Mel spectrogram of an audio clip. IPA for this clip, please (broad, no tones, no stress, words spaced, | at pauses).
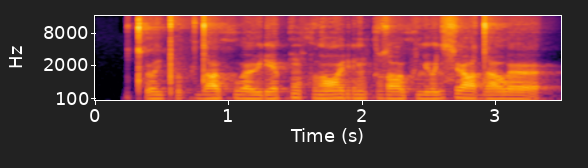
tʼɵi̯pʼɵkʷdˤøy̯ xʷœːy̯ɾʲɛkʷœ̃xʷ ðˤõy̯rĩkʷ zˤøːxʷlʲolʲsøː dˤiwœ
